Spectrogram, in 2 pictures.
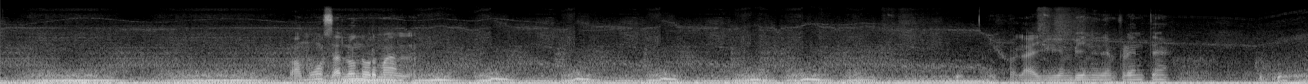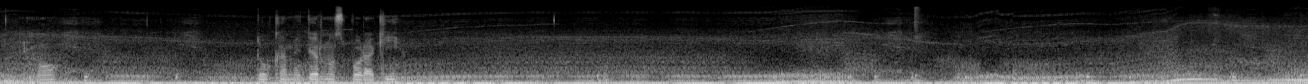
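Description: A bus engine drones steadily.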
